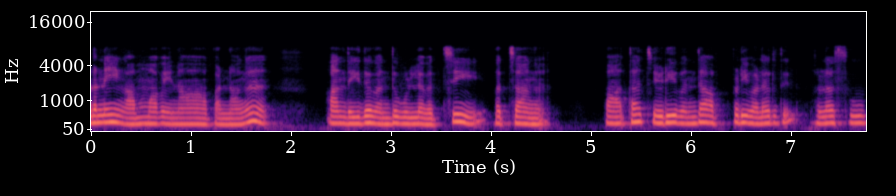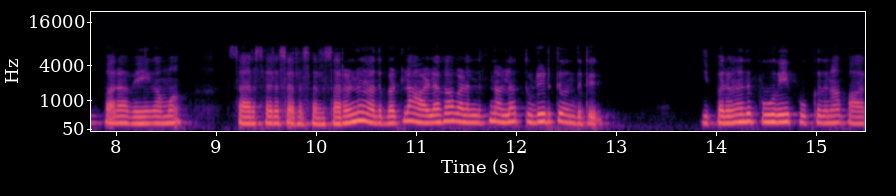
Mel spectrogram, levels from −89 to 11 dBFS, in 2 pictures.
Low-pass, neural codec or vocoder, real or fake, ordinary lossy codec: none; codec, 16 kHz, 16 kbps, FreqCodec, smaller model; fake; none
